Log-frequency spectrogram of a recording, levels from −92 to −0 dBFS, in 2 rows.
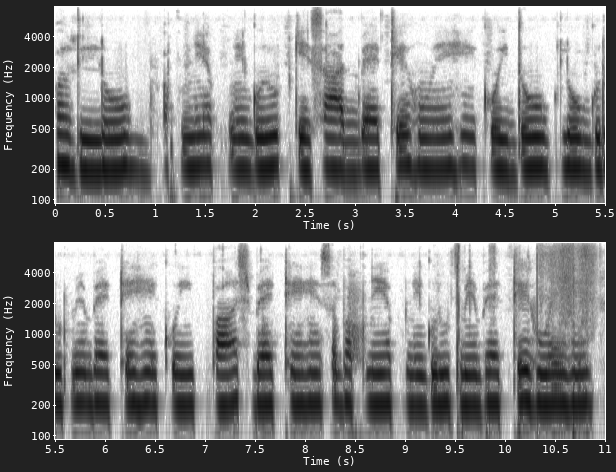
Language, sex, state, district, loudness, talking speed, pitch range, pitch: Hindi, female, Uttar Pradesh, Lucknow, -15 LUFS, 150 wpm, 200-210 Hz, 205 Hz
